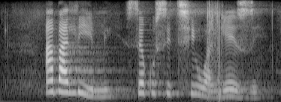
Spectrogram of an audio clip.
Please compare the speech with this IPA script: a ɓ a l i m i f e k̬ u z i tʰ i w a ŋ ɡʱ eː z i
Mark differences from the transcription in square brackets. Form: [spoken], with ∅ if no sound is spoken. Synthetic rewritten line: a ɓ a l i m i [s] e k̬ u [s] i tʰ i w a ŋ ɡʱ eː z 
